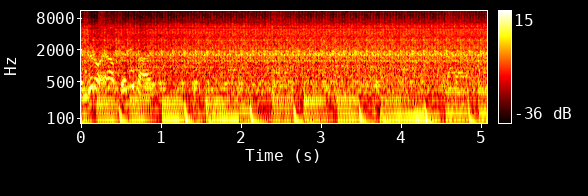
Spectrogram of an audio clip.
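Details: Kia Grand Carnival R diesel engine after repair of a ticking noise, with cleaning and replacement of belt, water pump, glow plugs, sensors, injectors and damper: even, steady idle with a regular low thrum, no knocks or rattles; healthy.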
